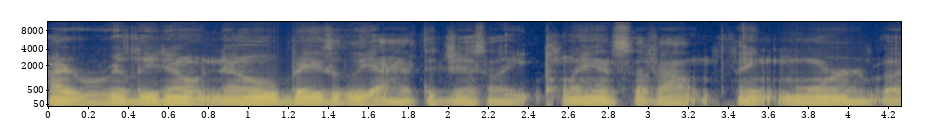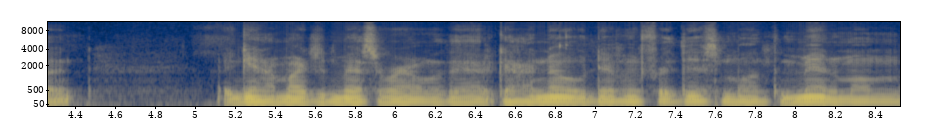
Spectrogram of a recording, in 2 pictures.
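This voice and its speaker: A soft-spoken man at a medium pitch, dark and mellow in tone, at a fairly quick pace. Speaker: solo video blogger. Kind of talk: casual monologue.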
